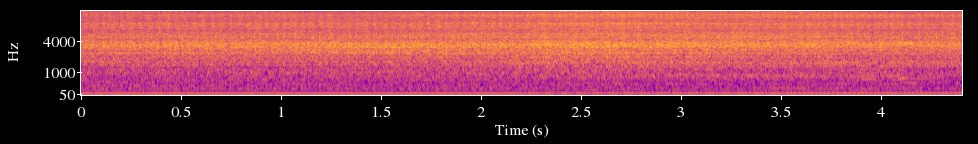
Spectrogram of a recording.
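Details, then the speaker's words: Salvage 2018 BMW M6 with front-end damage, on its first start after purchase, idling through a side-dump exhaust: a deep, loud, steady drone with no misses or ticks. Normal idle; it is just a loud exhaust. "we gotta actually run it for a couple of seconds because you hear what it sounds like here it sounded cuz we got a side dump exhaust wow dude that sounds beautiful"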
